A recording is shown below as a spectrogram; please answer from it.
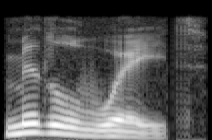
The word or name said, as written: middleweight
